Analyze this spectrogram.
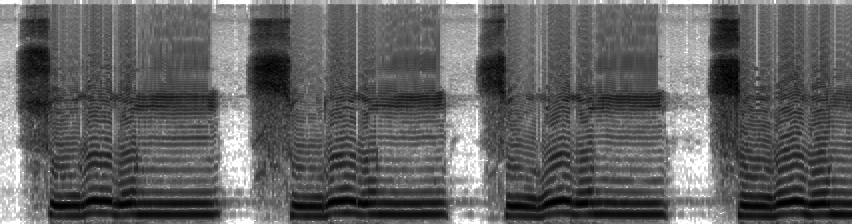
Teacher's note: را دو پیش رن، سرورن، سرورن. سین کو باریک رکھنا ہے، لیکن ہونٹ گول تینوں پر ہوں گے کیونکہ پیش پڑھ لیں ہم · را بھی موٹا، یہ را بھی موٹا، دونوں را موٹے ہوں گے کیونکہ دونوں پر ضمہ ہے، اور ایک دوسری را پر ضمتین، یعنی دونوں پر پیش ہے اور دوسرے پر تنوین ہے، اس وجہ سے یہ دونوں را موٹے ہوں گے. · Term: را موٹا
